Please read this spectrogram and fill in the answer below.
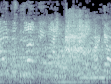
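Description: Young girls laughing and talking excitedly in high voices, with other voices in a busy dining room.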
